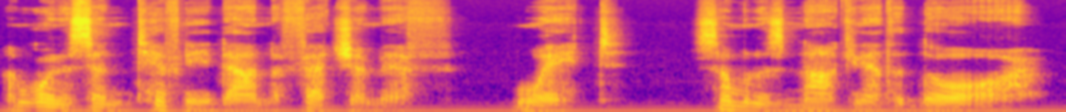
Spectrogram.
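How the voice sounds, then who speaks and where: A man's voice: sits low, animated, normal speed, pushed and bright, a little hiss or hum. A man narrating a video game playthrough in character, with theatrical delivery and formal wording. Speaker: role-playing game streamer.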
